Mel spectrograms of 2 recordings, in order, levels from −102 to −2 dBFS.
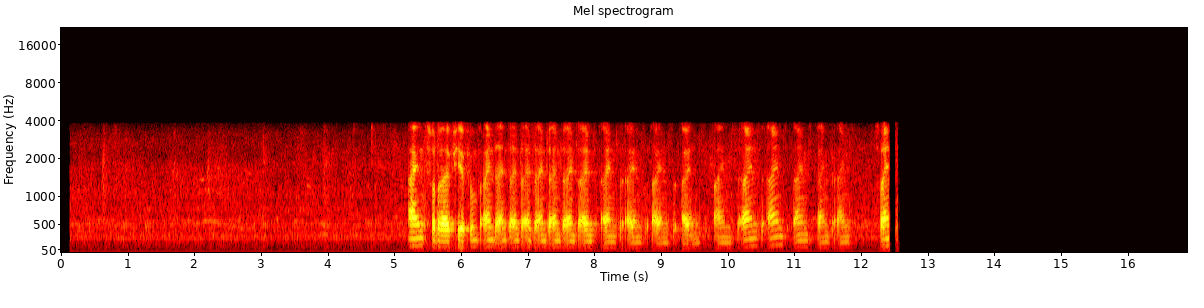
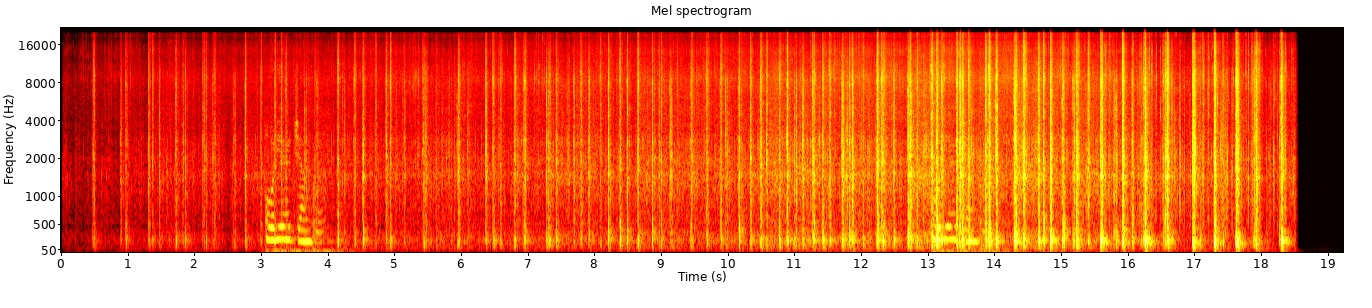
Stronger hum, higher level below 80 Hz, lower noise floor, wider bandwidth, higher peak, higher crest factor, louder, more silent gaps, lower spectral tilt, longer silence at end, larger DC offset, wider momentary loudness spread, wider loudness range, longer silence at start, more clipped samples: neither; second, -74 dBFS vs -50 dBFS; second, -56 dBFS vs -89 dBFS; second, 4 kHz vs over 20 kHz; second, -12 dBFS vs 0 dBFS; about the same, 22 dB vs 20 dB; second, -31 LUFS vs -17 LUFS; neither; about the same, -2.5 dB/octave vs -2 dB/octave; first, 4.35 s vs 0.7 s; neither; second, 17 LU vs 21 LU; second, 9 LU vs 15 LU; first, 0.6 s vs 0.45 s; neither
